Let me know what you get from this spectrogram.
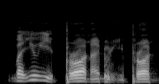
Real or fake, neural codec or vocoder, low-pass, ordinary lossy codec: fake; codec, 16 kHz, 16 kbps, FunCodec, trained on LibriTTS, 50 frames a second; none; none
